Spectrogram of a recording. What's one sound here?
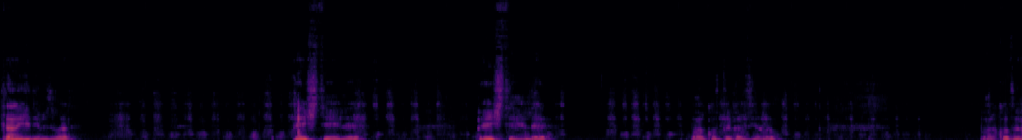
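A coin scratches briskly across a card.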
